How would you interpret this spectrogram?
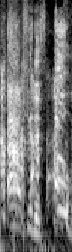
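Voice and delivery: high, laughing punchline. Real, not acted. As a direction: laugh the line out.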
